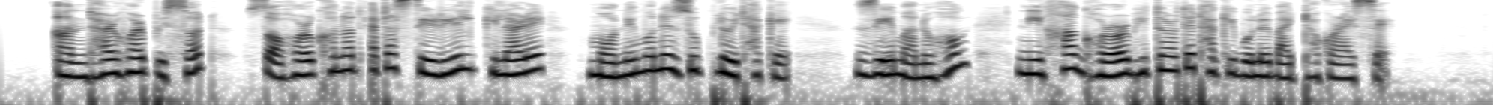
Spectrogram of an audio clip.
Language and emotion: Assamese, fearful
